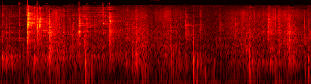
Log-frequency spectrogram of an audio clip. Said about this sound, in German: Schnell helft mir, die Scherben aufzusammeln.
